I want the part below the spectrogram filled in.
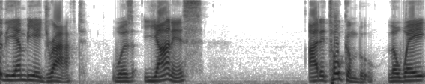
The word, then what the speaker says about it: Antetokounmpo: Now, it's spelled Antetokounmpo.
